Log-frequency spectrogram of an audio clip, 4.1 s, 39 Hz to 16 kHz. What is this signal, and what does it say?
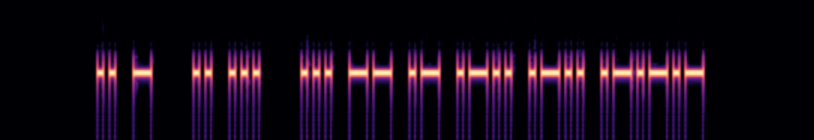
Morse code, heard as a keyed tone, about 40 wpm, 700 Hz. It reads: IT IS SMALL.
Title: Additional Easy Phrases 40wpm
